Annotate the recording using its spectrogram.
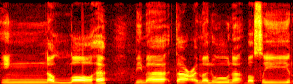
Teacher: لفظ اللہ کے پہلے کیا ہے، زبر ہے، تو اس کو ہم پر پڑھیں گے ، ان اللہ بما تعملون بصیر، سین سے جدا کر کے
